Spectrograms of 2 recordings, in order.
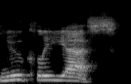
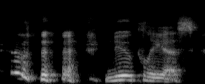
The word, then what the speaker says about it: nucleus: the nucleus excellent pronunciation remember the L comes first nucleus I was just listening to a politician talking the other day calling it nucleus and I was like nucleus all right so what's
